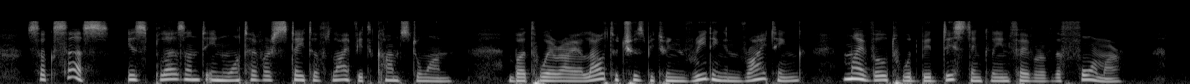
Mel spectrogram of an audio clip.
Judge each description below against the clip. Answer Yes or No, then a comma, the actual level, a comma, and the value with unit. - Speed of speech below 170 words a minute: Yes, average, 160 wpm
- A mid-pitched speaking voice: Yes, medium, 180 Hz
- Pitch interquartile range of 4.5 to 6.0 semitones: Yes, average, 4.8 semitones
